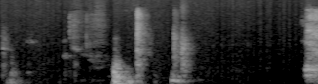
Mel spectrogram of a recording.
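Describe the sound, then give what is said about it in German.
A few abrupt, breathy coughs, two close together and another a moment later, heard in the background against otherwise quiet surroundings. “Betretenes Schweigen und Husten aus dem Hintergrund.”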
